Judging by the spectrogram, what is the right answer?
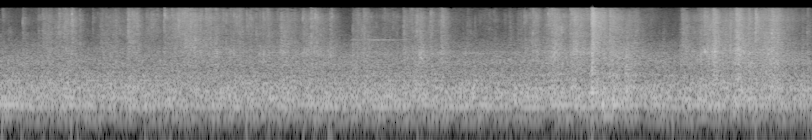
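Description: Thin clear plastic wrapping rustling and crinkling as hands pull a laptop out of its protective bag, in irregular bursts that are louder past the middle and near the end.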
